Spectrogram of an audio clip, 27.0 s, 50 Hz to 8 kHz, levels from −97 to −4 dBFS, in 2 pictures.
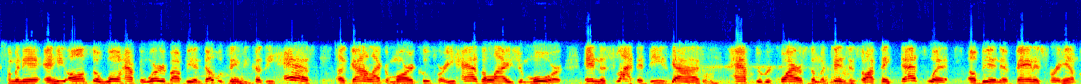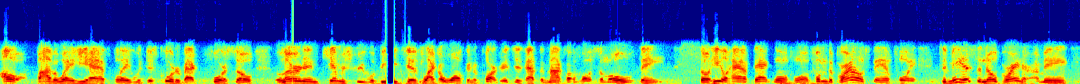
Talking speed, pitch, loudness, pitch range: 220 wpm, 155 Hz, -13 LUFS, 145-175 Hz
